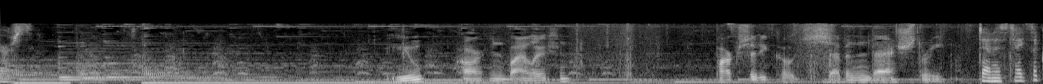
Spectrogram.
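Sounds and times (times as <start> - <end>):
speech: 0.1 - 0.8, 4.0 - 5.9, 7.2 - 10.4
black and white dog barking on a sidewalk: 1.4 - 6.4
low steady engine-like hum: 1.4 - 9.7.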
